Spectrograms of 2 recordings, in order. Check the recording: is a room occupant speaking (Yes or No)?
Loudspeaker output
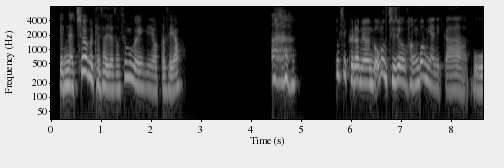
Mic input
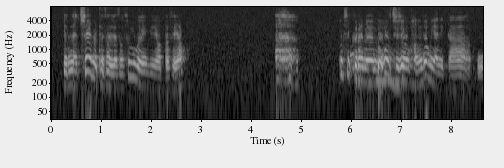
Yes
